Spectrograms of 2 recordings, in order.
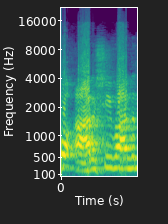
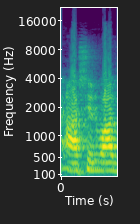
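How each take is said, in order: First: "आरशीवाद" with the r sound before शी; wrong pronunciation. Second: "आशीर्वाद" with the r after शी, before वाद; correct pronunciation. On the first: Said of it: "शब्द जो है वो आरशीवाद नहीं होता है". (गलत उच्चारण आरशीवाद, र शी से पहले) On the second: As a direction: say it right, र after शी. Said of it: "आशीर्वाद होता है". (सही उच्चारण आशीर्वाद, र शी के बाद) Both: Shown as a demonstration.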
